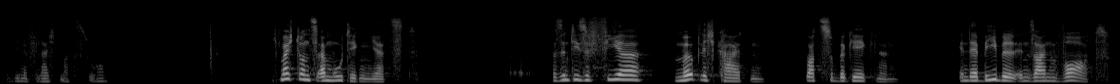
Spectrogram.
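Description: A man preaching a sermon, swinging between loud emphatic peaks and hushed, quiet passages. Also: a little high, unhurried, pauses often. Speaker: pastor. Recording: long hall reverb.

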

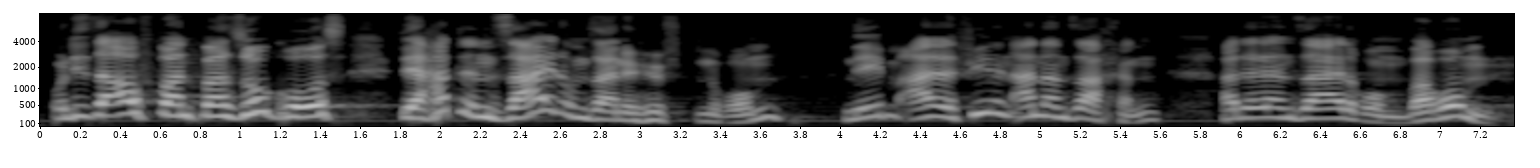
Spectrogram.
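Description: Impassioned preacher, high voice, big hall. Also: male voice, big pitch swings, moderate pace, few pauses. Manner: impassioned, emphatic preaching with repeated phrases. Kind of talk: sermon. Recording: long hall reverb.

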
